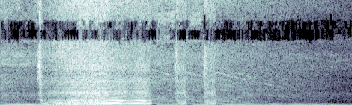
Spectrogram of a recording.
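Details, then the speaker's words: AU Falcon with a miss under decent or heavy load, after new leads, plugs, fuel filter, cleaned TPS and MAP, injectors refitted: a sharp throttle blip stumbles with uneven pops, then clears; intermittent misfire, owner narrows it to fuel pressure. "Yeah, there's the mess. There's a miss with like a sharp blip. But then it clears."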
